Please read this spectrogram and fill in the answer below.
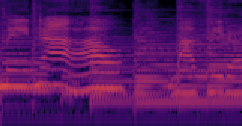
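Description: Live worship song: acoustic guitar strumming under a singing voice, which holds a note and then bends it down and back up about half a second in.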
